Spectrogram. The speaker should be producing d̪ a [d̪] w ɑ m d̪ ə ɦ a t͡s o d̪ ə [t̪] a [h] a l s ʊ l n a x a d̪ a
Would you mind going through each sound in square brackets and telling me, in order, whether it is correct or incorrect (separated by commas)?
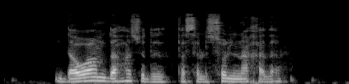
incorrect, correct, incorrect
